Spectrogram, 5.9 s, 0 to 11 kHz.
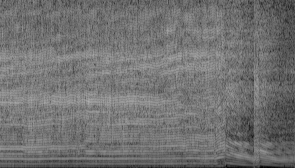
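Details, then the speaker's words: Stihl 064 chainsaw after a new carb, 25-inch bar, cutting with high jet at about 1 turn; high steady scream bogs slightly and recovers cleanly as it bites; pulls hard and fast; normal cutting. "I'm leaning on her pretty good there. This thing pulls hard and it's fast."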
